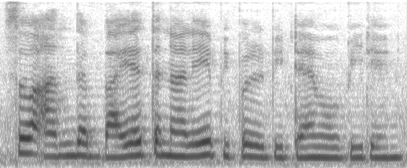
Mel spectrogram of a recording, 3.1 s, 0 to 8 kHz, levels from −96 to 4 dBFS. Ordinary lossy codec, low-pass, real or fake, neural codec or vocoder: none; none; fake; codec, 16 kHz, 4 kbps, FunCodec, trained on LibriTTS, 50 frames a second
